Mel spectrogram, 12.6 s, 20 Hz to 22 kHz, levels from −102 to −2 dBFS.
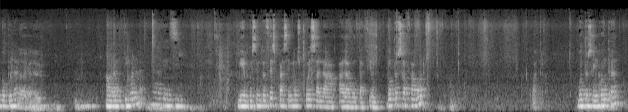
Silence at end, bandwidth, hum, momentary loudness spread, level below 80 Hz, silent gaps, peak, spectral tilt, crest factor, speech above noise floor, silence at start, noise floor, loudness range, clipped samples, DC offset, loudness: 0.05 s; 15 kHz; none; 21 LU; -62 dBFS; none; -10 dBFS; -5.5 dB/octave; 16 dB; 27 dB; 0 s; -51 dBFS; 6 LU; under 0.1%; under 0.1%; -25 LUFS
